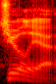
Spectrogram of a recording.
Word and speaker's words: Julia: Okay, so it is pronounced Julia. I wasn't sure. Like, with the G, it can kind of go either way.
